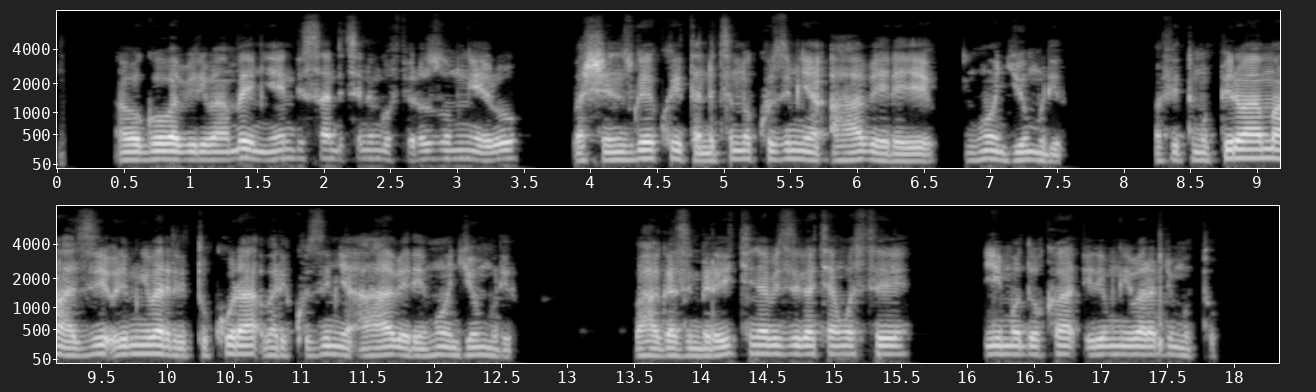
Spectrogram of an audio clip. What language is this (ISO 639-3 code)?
kin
